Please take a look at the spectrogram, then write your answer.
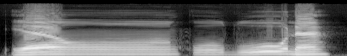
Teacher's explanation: Sedangkan ikhfa itu nunnya disamarkan kepada huruf qaf. Dan qaf termasuk huruf yang tebal, maka ikhfanya juga ikhfa yang kita tebalkan. Yanquduna. Kemudian kita tahan gunnahnya.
